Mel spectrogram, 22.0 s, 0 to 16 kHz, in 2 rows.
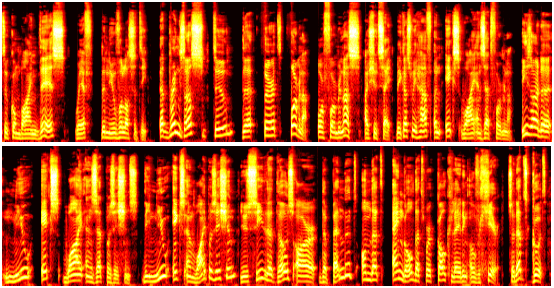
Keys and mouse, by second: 0.9 middle click, 3.0 middle click, 3.1 middle click, 4.7 middle click, 18.9 middle click, 20.5 middle click.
